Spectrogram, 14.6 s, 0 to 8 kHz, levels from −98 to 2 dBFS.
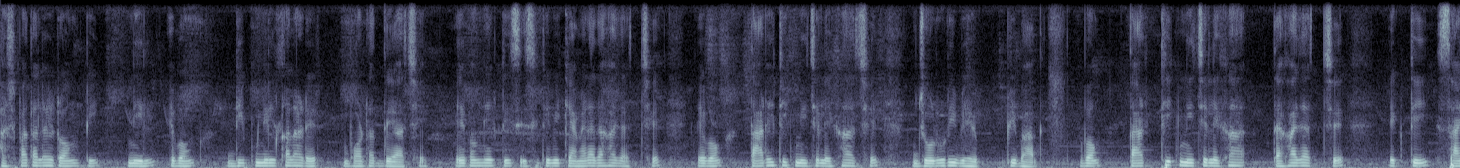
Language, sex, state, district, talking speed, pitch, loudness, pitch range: Bengali, male, West Bengal, North 24 Parganas, 155 wpm, 125 Hz, -26 LUFS, 115-135 Hz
